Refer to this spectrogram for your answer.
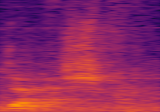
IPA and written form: dæʃ (dash)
